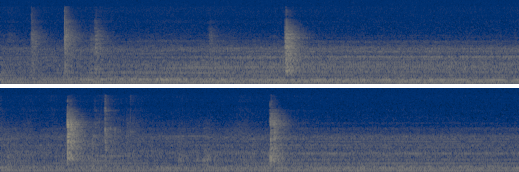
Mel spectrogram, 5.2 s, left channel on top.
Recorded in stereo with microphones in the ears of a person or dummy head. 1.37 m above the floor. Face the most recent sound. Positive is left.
No sound to turn to.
